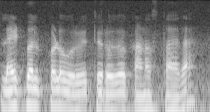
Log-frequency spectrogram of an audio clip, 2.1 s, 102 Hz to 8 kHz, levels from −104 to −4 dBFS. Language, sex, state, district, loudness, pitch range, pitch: Kannada, male, Karnataka, Bangalore, -15 LUFS, 105-125 Hz, 110 Hz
